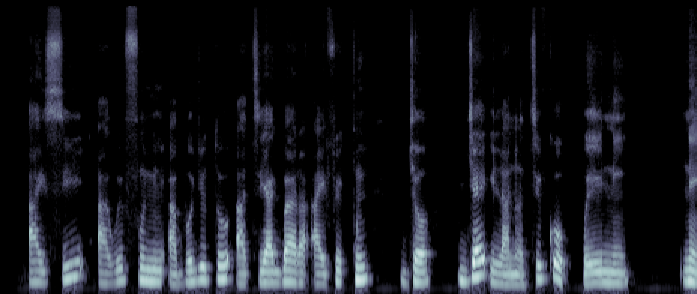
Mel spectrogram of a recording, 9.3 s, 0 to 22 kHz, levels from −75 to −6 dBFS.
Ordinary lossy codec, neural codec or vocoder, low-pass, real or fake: none; autoencoder, 48 kHz, 128 numbers a frame, DAC-VAE, trained on Japanese speech; none; fake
